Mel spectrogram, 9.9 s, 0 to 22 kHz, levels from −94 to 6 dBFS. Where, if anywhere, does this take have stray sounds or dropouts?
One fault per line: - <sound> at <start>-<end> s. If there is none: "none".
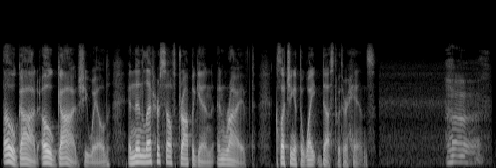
- sigh at 8.9-9.8 s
